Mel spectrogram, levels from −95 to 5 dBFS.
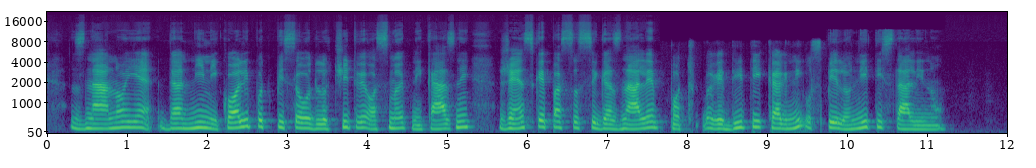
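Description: At 7.66 s a call bitrate drop sets in and lasts until about 11.31 s. The bandwidth estimate fell, so the encoder coded the speech far more coarsely, which fits a fall from around 32 kbps to roughly 10 kbps. The sound turns rough and muffled, worst for about 1.6 s. On a spectrogram, energy above 8 kHz vanishes, where it had reached about 20 kHz before, and the remaining bands look smeared and blocky.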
